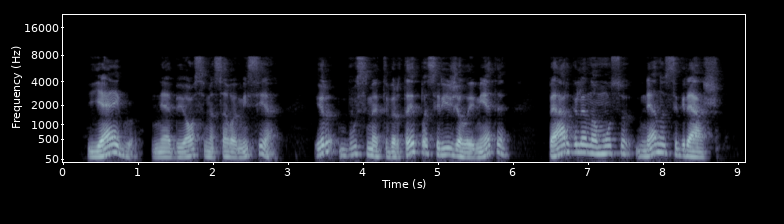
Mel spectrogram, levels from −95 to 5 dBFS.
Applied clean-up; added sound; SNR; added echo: none; none; none; none.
